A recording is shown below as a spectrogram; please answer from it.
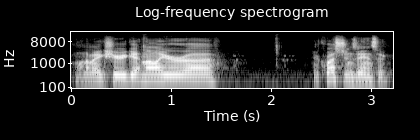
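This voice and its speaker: Evasive intelligence boss, played by a man: upbeat, quick, fairly high voice, radio drama. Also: steady tone, a bit bright, smooth, close to an everyday voice. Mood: breezy, evasive. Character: breezy, evasive male intelligence agency official. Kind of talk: audio drama acting.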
